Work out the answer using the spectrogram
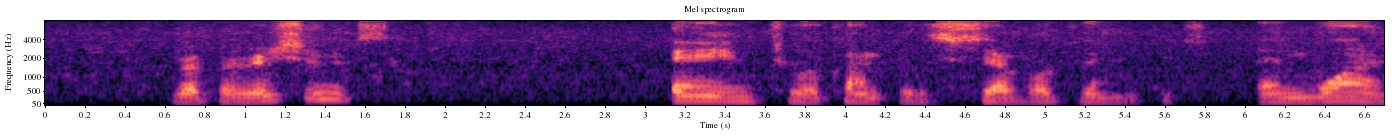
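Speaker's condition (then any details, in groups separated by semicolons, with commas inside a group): Spinal neurosarcoidosis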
